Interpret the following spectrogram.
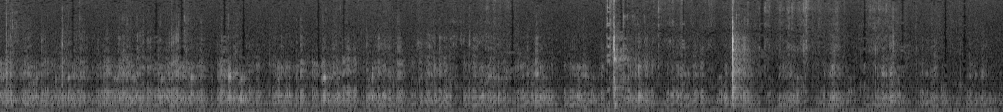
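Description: Hands handling a plastic draw ball and twisting it open to take out a paper slip, over a steady low rustling; two sharp clicks about six and seven seconds in.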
